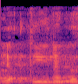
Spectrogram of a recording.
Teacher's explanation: हमज़ा साकिन झटके से, ती या मद्दा काफ बारीक अदा करेंगे।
